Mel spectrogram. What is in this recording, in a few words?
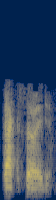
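"backside" US English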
